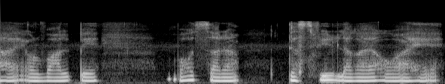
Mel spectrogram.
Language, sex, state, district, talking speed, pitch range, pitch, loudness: Hindi, female, Arunachal Pradesh, Lower Dibang Valley, 120 wpm, 165-185 Hz, 170 Hz, -15 LUFS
